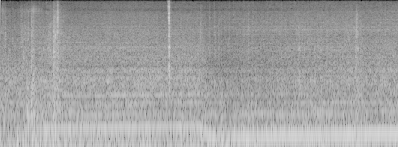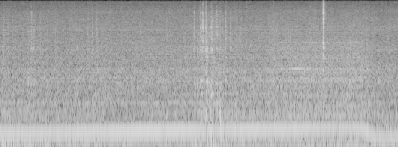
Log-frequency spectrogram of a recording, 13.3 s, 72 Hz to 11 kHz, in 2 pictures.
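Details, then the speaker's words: 1973 Chevy C20 with swapped used 4L80E automatic, revved out in first then shifting through second, third, fourth and converter lockup: drone rises then drops stepwise each gear, small rpm dip at lockup; clean, firm shifts. "Alright, so here we go. first gear. Rev it out a little so you can make sure you hear it. Second. Third. Fourth. And lock up. That's lock up."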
